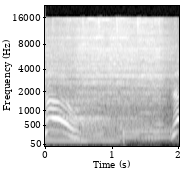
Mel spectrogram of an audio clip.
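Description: Live gospel worship music. A voice slides down in pitch at the start, steady held chords sound underneath, and a voice glides up again near the end.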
